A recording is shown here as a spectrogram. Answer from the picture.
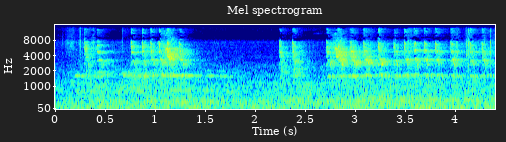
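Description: Birds chirping in two quick, high-pitched runs of rapid repeated notes: one in the first second or so, the other from a little past two seconds in.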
